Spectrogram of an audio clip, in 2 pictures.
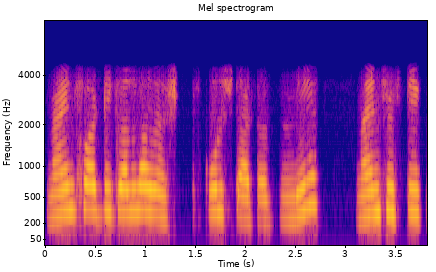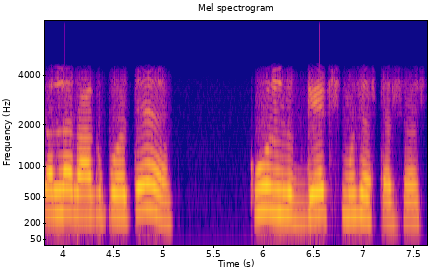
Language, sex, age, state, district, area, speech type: Telugu, male, 18-30, Andhra Pradesh, Srikakulam, urban, conversation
